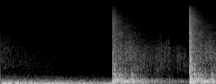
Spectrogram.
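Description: Edited-in impact sound effect: a deep, steady low rumble with two sharp bangs, one about a second in and one near the end.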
